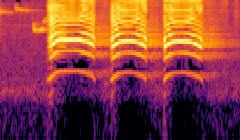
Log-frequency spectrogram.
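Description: Peacock giving three loud, nasal, wailing cries, each arching up then down, in quick succession about a second apart, with a faint higher whistle before them.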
